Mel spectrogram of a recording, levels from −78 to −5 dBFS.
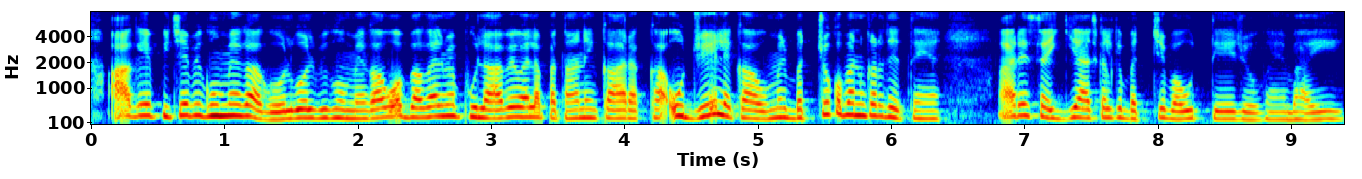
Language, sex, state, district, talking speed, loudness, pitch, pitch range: Hindi, female, Uttar Pradesh, Varanasi, 255 wpm, -17 LUFS, 230 Hz, 210-270 Hz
